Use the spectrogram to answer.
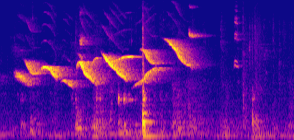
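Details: Female green-winged saltator kept in captivity in Brazil, singing to excite males: a rapid, tumbling phrase of bright whistles that slide down and step higher, ending in softer clicks.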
